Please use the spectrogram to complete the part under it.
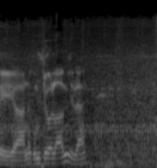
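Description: A man calls out loudly nearby.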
